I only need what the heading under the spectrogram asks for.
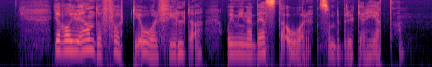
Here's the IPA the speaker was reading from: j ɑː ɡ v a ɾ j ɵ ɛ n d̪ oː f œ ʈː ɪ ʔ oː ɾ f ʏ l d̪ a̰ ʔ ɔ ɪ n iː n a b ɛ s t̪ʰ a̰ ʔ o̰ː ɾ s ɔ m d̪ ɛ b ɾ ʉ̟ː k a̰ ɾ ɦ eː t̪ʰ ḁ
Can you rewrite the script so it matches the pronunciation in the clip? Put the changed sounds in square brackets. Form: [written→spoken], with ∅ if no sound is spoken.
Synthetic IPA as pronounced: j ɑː ɡ v a ɾ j ɵ ɛ n d̪ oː f œ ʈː ɪ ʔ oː ɾ f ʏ l d̪ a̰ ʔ ɔ ɪ [n→m] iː n a b ɛ s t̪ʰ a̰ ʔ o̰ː ɾ s ɔ m d̪ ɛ b ɾ ʉ̟ː k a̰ ɾ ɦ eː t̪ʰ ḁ

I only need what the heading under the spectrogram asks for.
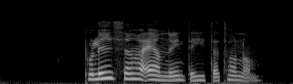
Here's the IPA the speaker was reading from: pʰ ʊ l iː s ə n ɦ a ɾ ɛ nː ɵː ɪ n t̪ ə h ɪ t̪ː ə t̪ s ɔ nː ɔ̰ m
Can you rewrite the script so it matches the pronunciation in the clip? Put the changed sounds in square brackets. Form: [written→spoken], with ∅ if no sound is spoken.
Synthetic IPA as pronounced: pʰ ʊ l iː s ə n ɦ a ɾ ɛ nː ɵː ɪ n t̪ ə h ɪ t̪ː [ə→a] t̪ [s→h] ɔ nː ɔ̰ m

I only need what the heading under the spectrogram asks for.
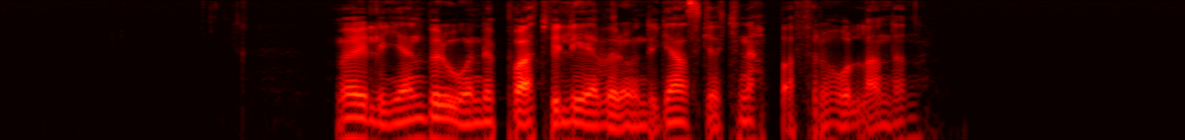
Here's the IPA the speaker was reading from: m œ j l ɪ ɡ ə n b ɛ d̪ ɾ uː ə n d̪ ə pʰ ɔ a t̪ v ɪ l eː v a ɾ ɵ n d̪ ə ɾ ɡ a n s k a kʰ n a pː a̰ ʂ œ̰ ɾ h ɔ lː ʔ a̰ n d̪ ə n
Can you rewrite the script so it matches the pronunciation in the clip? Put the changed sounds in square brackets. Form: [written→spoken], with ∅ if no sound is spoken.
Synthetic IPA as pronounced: m œ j l ɪ ɡ ə n b ɛ [d̪→∅] ɾ uː ə n d̪ ə pʰ ɔ a t̪ v ɪ l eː v [a→ə] ɾ ɵ n d̪ ə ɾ ɡ a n s k a kʰ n a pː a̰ [ʂ→f] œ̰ ɾ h ɔ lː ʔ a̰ n d̪ ə n

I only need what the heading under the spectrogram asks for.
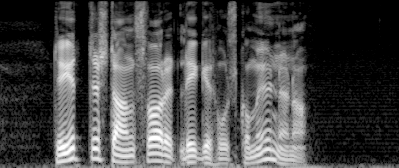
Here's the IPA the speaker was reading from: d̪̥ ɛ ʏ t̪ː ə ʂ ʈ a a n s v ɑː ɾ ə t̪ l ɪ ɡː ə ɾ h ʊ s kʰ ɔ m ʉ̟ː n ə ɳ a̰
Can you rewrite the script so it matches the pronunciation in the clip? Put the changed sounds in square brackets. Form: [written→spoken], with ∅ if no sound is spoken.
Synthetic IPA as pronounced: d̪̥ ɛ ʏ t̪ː ə ʂ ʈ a a n s v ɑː ɾ ə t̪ l ɪ ɡː ə ɾ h ʊ s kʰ ɔ m ʉ̟ː n ə ɳ a̰

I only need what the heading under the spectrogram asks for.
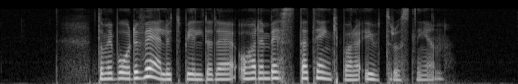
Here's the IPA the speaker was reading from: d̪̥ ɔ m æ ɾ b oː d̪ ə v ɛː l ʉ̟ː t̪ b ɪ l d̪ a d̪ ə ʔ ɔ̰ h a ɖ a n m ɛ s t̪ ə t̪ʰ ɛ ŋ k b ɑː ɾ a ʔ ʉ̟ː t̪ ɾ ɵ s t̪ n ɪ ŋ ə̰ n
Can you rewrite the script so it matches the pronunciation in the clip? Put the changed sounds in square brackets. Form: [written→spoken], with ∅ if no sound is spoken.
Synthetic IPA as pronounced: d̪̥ ɔ m æ ɾ b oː d̪ ə v ɛː l ʉ̟ː t̪ b ɪ l d̪ a d̪ ə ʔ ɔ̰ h a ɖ [a→ɛ] n [m→b] ɛ s t̪ [ə→a] t̪ʰ ɛ ŋ k b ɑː ɾ a ʔ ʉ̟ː t̪ ɾ ɵ s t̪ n ɪ ŋ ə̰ n

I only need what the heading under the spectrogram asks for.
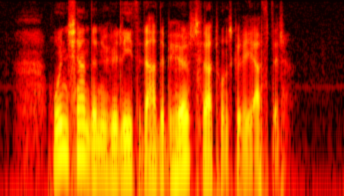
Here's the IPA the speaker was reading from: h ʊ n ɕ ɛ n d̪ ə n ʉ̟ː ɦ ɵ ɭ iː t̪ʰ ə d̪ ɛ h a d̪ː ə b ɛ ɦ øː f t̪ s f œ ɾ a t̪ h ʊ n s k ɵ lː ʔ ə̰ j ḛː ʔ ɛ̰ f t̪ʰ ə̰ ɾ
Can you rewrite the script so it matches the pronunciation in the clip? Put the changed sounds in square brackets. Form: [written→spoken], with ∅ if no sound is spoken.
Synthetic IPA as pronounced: h ʊ n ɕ ɛ n d̪ ə n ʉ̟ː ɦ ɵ ɭ iː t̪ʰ ə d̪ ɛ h a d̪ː ə b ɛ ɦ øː f t̪ s f œ ɾ a t̪ h ʊ n s k ɵ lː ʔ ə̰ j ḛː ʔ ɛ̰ f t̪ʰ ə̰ ɾ

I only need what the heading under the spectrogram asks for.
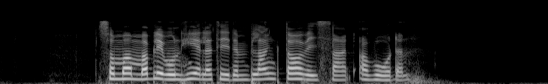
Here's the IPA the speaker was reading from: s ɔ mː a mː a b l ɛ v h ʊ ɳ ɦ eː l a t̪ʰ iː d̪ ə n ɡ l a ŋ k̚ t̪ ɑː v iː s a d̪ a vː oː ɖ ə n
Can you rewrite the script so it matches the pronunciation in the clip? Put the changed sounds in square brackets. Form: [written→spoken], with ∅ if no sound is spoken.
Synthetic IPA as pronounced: s ɔ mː a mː a b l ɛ v h ʊ [ɳ→n] ɦ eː l a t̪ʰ iː d̪ ə n [ɡ→b] l a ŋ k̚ t̪ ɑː v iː s a d̪ a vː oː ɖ ə n

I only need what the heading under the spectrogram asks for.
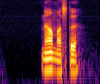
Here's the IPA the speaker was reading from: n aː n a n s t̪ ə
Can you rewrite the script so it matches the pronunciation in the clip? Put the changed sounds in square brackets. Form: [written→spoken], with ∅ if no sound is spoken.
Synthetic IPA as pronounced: n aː [n→m] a [n→∅] s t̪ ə

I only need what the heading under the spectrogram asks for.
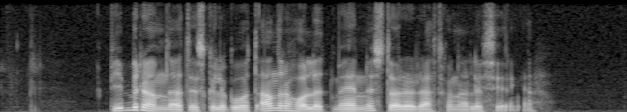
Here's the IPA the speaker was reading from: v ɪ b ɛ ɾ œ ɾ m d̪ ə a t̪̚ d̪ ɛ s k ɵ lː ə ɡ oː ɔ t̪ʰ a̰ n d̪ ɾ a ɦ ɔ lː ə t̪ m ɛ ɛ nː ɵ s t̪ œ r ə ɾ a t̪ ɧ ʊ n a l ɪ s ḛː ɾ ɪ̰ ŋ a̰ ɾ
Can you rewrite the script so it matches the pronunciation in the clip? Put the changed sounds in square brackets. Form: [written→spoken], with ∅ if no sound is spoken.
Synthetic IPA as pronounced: v ɪ b ɛ ɾ œ [ɾ→∅] m d̪ ə a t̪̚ d̪ ɛ s k ɵ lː ə ɡ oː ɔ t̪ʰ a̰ n d̪ ɾ a ɦ ɔ lː ə t̪ m ɛ ɛ nː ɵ s t̪ œ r ə ɾ a t̪ ɧ ʊ n a l ɪ s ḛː ɾ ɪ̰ ŋ a̰ ɾ

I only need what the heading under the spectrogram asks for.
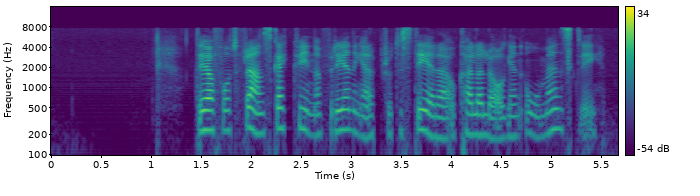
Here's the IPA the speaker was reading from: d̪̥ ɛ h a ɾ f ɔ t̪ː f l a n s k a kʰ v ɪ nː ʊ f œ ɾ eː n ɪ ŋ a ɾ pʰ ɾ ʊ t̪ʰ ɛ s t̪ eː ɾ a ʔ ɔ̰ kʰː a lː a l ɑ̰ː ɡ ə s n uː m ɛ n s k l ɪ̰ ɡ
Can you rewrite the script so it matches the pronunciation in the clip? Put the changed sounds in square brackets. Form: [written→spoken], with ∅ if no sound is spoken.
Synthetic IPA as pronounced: d̪̥ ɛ h a ɾ f ɔ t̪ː f [l→ɾ] a n s k a kʰ v ɪ nː ʊ f œ ɾ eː n ɪ ŋ a ɾ pʰ ɾ ʊ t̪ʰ ɛ s t̪ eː ɾ a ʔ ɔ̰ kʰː a lː a l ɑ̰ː ɡ ə [s→∅] n uː m ɛ n s k l ɪ̰ ɡ

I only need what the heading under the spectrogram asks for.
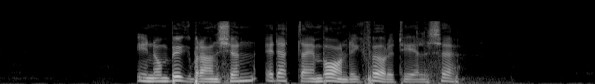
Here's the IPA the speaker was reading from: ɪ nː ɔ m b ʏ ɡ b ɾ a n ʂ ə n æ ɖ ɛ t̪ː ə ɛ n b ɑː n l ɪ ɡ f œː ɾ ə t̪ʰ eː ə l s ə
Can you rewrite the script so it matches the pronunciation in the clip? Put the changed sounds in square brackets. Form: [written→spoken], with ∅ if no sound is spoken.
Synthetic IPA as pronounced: ɪ nː ɔ m b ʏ ɡ b ɾ a n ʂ ə n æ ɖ ɛ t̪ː [ə→a] ɛ n [b→v] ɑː n l ɪ ɡ f œː ɾ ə t̪ʰ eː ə l s ə

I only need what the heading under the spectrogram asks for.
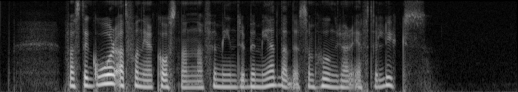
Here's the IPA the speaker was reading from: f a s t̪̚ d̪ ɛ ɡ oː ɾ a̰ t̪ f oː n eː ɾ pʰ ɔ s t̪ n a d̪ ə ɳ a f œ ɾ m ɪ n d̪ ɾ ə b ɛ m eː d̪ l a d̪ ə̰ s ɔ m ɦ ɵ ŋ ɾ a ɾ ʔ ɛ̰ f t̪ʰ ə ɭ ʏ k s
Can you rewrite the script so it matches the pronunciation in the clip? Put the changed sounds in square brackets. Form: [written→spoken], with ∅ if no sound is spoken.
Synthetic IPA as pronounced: f a s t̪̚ d̪ ɛ ɡ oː ɾ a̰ t̪ f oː n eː ɾ [pʰ→kʰ] ɔ s t̪ n a d̪ ə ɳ a f œ ɾ m ɪ n d̪ ɾ ə b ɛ m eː d̪ l a d̪ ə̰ s ɔ m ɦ ɵ ŋ ɾ a ɾ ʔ ɛ̰ f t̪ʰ ə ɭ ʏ k s

